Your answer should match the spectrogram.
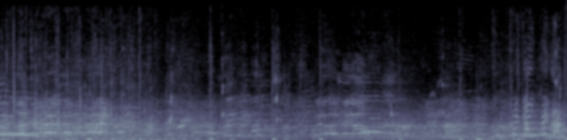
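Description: A basketball being dribbled on a hardwood court: uneven low bounces under a background of arena crowd and players' voices.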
